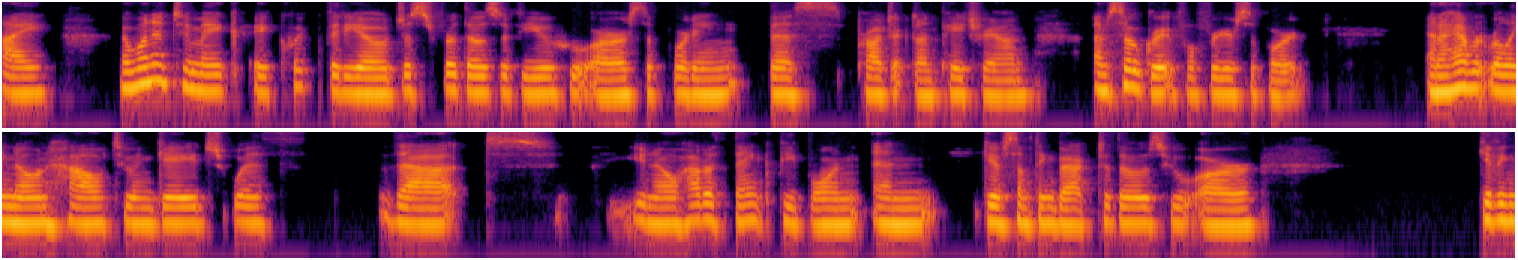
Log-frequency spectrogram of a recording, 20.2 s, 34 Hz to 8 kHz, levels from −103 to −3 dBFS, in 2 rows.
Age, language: 40-59, English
